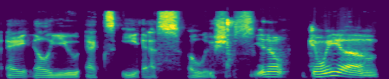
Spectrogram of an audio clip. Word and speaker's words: Aluxes: you just search for alucius it's spelled a-l-u-x-e-s uh we use the Spanish pronunciation for the word um uh on Instagram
